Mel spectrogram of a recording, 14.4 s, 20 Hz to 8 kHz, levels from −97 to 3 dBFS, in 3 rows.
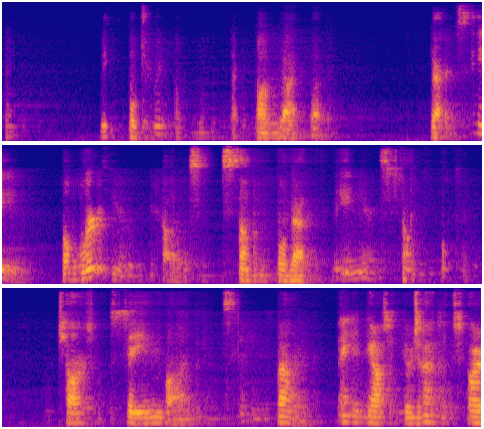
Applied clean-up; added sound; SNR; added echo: neural mask model DeepFilterNet 3.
